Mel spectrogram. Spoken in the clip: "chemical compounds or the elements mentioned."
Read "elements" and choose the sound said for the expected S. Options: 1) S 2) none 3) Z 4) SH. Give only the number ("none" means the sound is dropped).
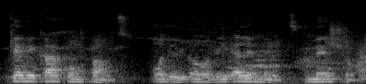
2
